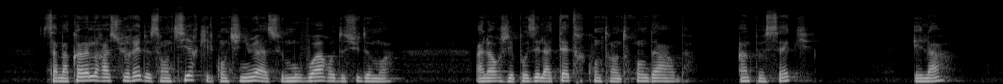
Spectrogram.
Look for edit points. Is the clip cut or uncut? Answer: uncut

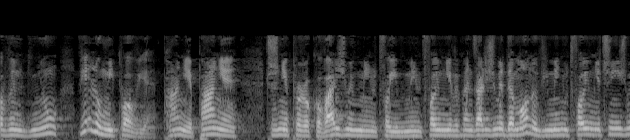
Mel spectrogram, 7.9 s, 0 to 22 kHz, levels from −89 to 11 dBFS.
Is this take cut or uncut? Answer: uncut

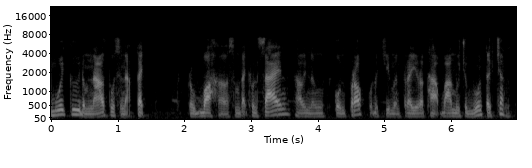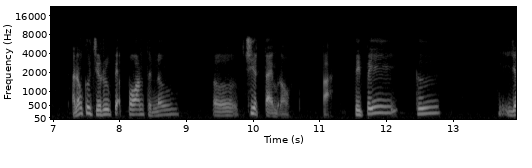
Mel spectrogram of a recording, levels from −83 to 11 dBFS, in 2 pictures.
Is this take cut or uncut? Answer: cut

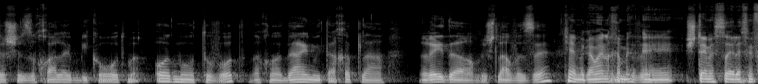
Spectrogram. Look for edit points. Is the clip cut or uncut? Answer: uncut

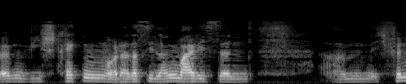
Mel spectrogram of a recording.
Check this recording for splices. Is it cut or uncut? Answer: uncut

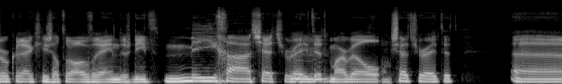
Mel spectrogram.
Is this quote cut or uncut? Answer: cut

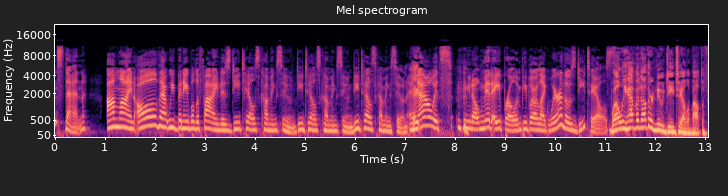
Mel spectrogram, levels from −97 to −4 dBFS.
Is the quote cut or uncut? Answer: uncut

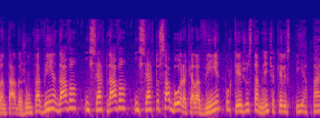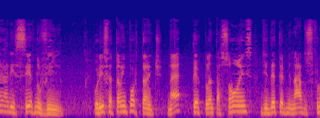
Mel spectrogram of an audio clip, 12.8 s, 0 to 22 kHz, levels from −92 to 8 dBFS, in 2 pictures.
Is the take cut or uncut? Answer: cut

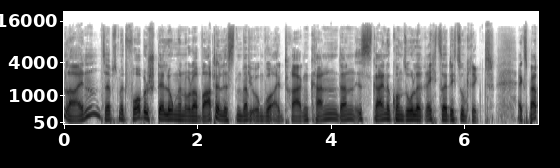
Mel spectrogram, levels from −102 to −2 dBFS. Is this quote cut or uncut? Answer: cut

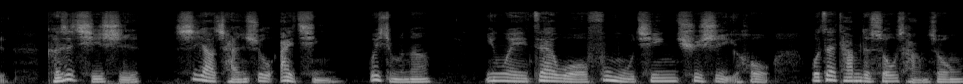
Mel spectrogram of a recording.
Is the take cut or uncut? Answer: uncut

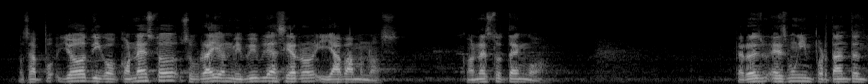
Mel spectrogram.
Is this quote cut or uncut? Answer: uncut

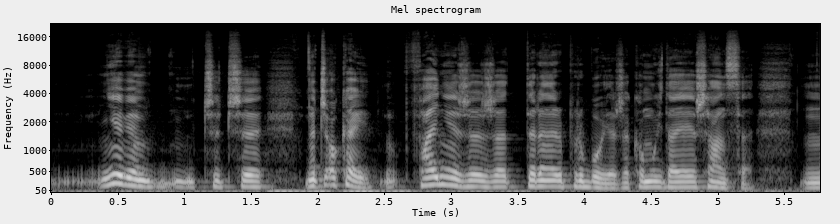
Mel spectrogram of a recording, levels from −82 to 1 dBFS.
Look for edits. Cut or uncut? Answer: uncut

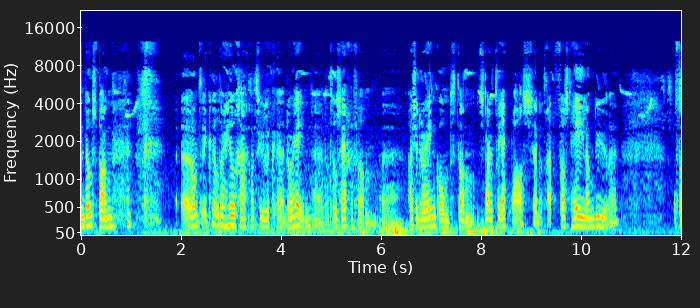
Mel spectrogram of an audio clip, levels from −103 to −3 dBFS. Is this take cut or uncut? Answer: uncut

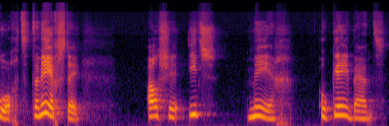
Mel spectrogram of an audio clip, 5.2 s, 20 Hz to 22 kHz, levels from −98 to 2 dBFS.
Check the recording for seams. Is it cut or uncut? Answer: uncut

